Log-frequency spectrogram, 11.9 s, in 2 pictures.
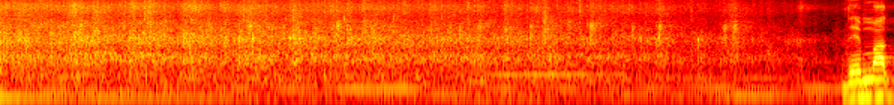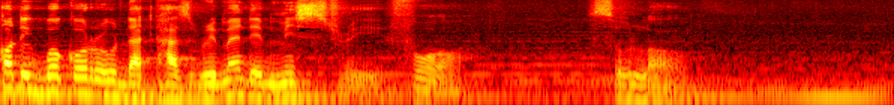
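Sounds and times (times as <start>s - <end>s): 
audience applause: 0.0s - 5.6s
speech: 5.6s - 9.2s, 9.9s - 10.6s.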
